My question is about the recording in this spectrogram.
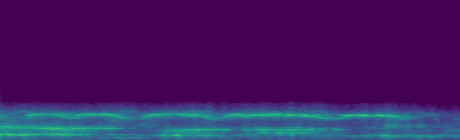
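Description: A crowd of student demonstrators chanting and shouting together, loud, with a shrill high tone running over the voices.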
